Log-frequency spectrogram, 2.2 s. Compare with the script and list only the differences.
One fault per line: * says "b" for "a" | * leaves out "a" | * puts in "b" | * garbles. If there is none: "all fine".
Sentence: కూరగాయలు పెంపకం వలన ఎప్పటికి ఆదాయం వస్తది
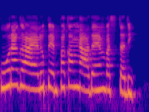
* leaves out "వలన ఎప్పటికి"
